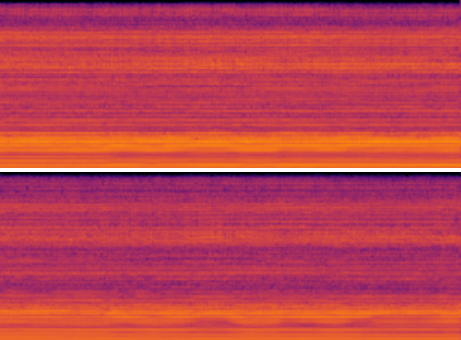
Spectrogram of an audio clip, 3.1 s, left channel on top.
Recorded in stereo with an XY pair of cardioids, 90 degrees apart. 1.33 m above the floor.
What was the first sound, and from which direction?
A machine running, 65° left.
